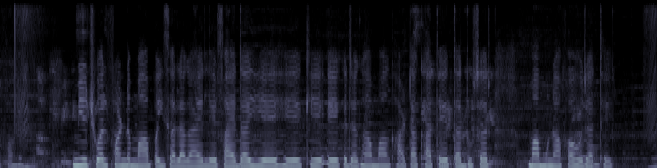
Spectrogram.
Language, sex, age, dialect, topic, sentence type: Chhattisgarhi, female, 18-24, Central, banking, statement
